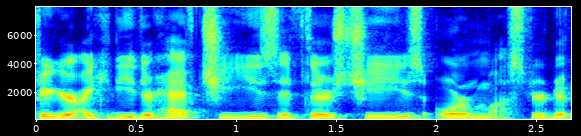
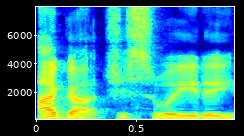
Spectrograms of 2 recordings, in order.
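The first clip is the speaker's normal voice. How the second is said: put-on old lady voice. Retelling a fast-food cashier's reply to a ketchup request, imitating an old lady cashier. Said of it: "Claus looking old lady working at the".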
